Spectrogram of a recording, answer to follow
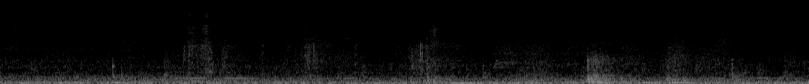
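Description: Faint footsteps and a few light knocks, the strongest about six seconds in, over a steady low hum of room noise.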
